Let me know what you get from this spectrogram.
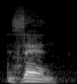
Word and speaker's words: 禅: 日本的禅宗它的读音呢是读 Zen，好近似粤语，点解啊？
